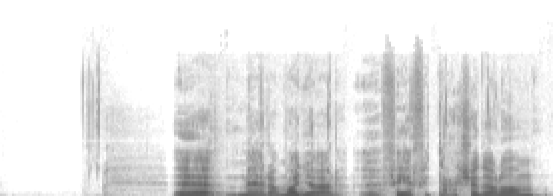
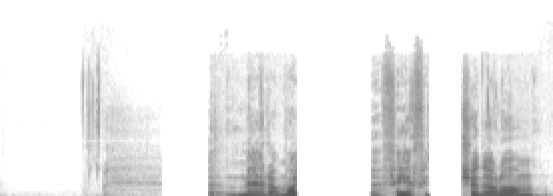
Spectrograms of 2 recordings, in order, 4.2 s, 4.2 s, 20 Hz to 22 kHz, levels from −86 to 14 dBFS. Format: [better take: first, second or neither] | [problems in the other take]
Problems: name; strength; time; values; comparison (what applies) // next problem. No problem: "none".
first | audio cutting out; at 1 s, at 2 s for 0.5 s and at 3 s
